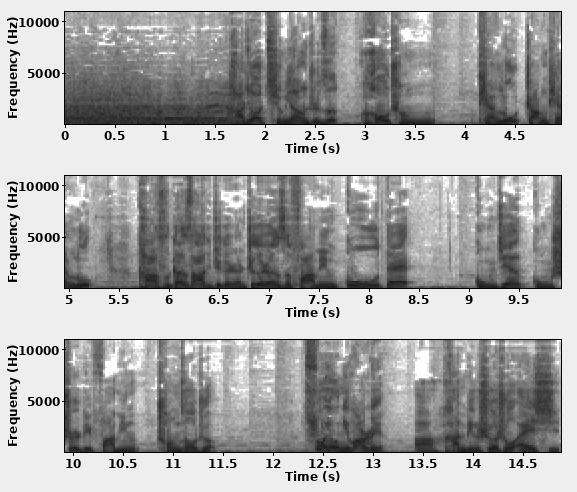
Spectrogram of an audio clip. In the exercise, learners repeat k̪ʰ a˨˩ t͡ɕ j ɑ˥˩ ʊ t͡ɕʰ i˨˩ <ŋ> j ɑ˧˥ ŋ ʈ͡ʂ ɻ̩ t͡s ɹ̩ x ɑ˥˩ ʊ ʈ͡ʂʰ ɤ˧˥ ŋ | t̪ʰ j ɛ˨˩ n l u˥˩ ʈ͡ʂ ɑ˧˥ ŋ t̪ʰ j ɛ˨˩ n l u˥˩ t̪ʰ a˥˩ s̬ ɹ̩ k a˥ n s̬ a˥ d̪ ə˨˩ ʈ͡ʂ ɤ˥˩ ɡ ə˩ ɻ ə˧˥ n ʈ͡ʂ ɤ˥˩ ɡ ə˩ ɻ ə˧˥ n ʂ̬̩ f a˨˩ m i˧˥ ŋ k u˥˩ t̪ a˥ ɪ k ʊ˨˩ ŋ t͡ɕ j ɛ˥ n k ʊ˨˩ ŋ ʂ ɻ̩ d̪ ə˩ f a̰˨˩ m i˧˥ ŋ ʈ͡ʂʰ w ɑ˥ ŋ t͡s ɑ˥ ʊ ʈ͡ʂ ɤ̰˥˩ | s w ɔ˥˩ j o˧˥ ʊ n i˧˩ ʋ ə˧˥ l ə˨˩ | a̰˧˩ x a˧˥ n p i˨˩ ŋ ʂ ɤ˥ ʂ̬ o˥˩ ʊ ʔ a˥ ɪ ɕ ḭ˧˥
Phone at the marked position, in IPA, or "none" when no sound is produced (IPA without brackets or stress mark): ŋ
